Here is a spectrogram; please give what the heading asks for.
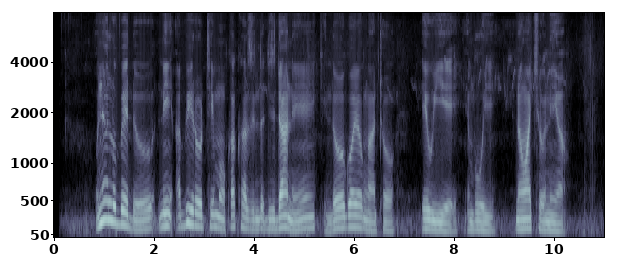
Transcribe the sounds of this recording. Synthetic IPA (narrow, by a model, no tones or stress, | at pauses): oɲalobedonɪʔabɪɾotʰɪmɔkakaizdanekʰendoɡɔjɔŋatʰɔ | ewieemboji | nawat͡ʃɔnɪja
